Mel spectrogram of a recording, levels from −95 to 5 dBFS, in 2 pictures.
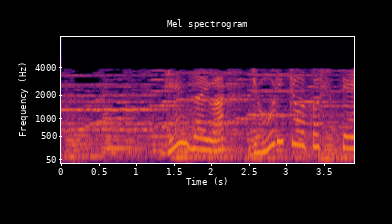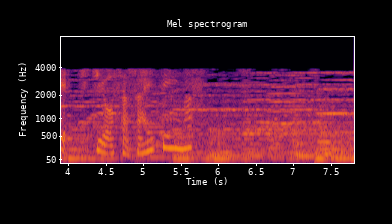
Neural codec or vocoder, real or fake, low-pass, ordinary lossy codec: none; real; 7.2 kHz; AAC, 16 kbps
